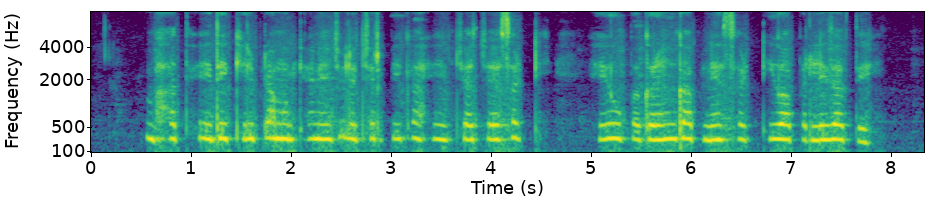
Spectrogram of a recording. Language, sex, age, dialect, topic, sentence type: Marathi, female, 18-24, Standard Marathi, agriculture, statement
